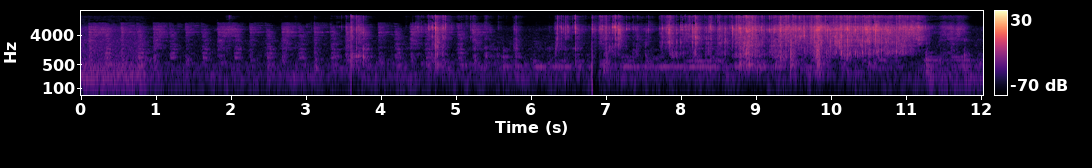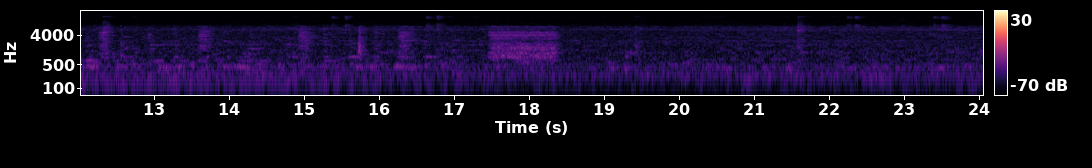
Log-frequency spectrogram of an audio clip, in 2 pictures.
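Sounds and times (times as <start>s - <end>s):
cellophane crinkling: 3.5s - 3.8s, 4.5s - 11.4s.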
